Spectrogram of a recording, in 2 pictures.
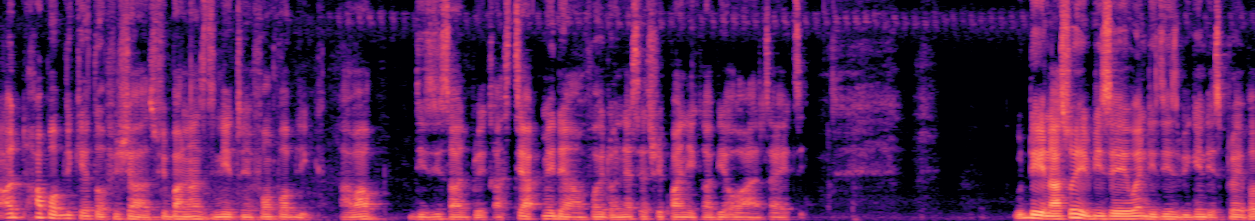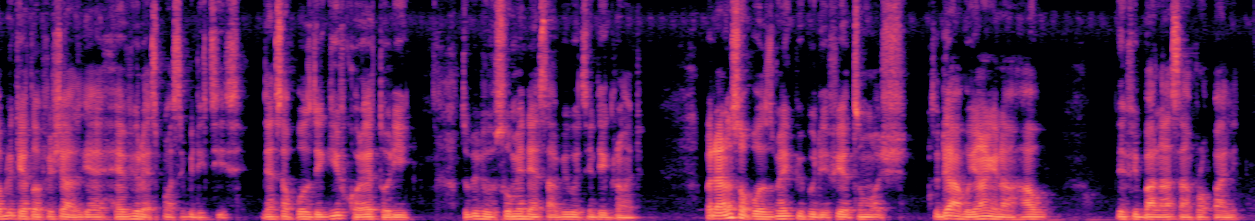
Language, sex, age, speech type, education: Nigerian Pidgin, male, 15-29, spontaneous, tertiary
